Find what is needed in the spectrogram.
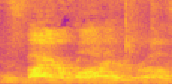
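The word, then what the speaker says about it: Feierabend: Fire Robin. Fire. What? Fire Robin. Like fire and then Robin.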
